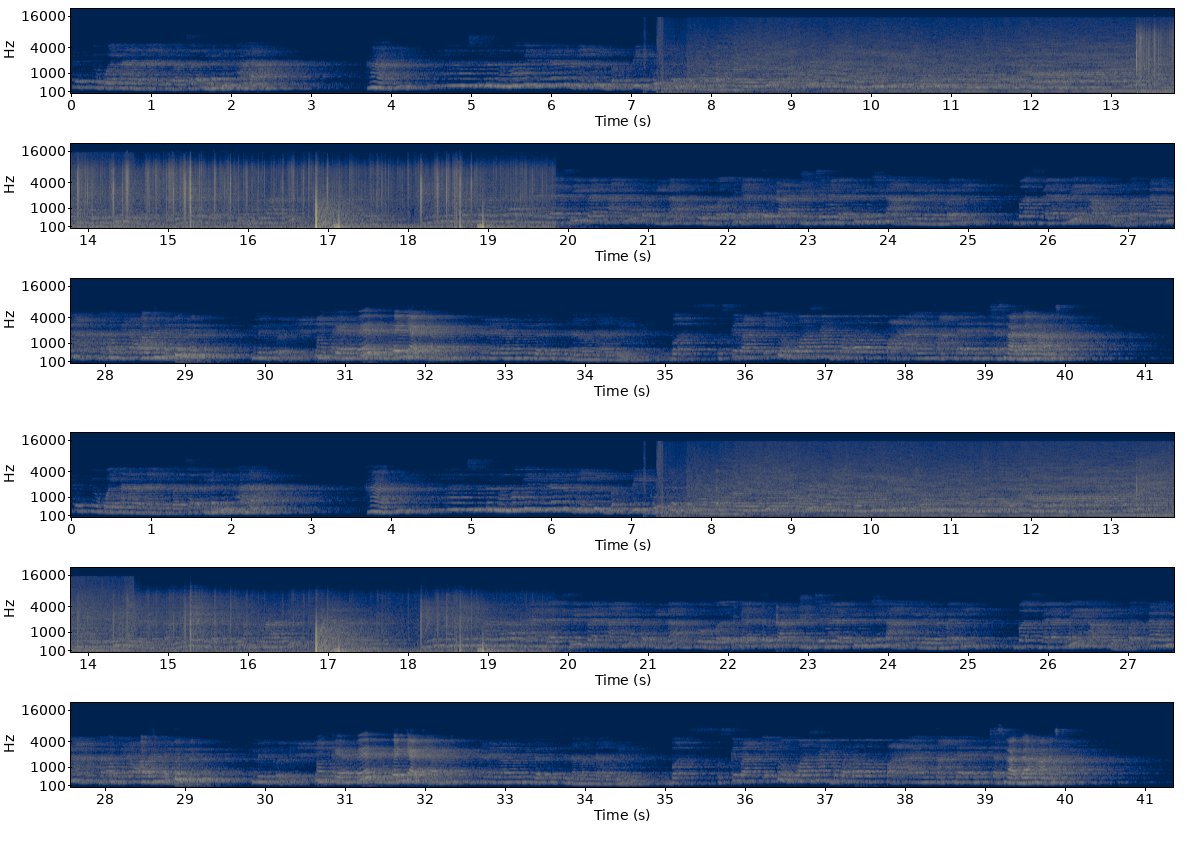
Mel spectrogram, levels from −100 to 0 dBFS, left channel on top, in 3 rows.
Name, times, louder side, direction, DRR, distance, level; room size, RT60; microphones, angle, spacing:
voice 1, 0.0-2.5 3.9-7.6 8.4-25.0 25.6-29.1 29.8-31.8 32.6-34.6 34.9-35.3 35.7-40.0, right 1 dB, 40° right, -6 dB, 2.0 m, -60 dB
voice 2, 3.7-4.0 7.5-7.8 15.9-16.4 22.1-22.5 22.9-23.0 28.0-29.2 30.6-32.4 39.2-40.0, equal, 60° right, -2 dB, 2.3 m, -53 dB
sound 1, 7.2-14.6, right 1 dB, 10° right, 0.6 m, -57 dB
sound 2, 13.3-19.8, left 6 dB, 65° left, 0.4 m, -46 dB
13.5 x 9.6 x 6.1 m, 2.3 s
head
